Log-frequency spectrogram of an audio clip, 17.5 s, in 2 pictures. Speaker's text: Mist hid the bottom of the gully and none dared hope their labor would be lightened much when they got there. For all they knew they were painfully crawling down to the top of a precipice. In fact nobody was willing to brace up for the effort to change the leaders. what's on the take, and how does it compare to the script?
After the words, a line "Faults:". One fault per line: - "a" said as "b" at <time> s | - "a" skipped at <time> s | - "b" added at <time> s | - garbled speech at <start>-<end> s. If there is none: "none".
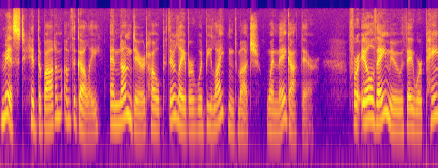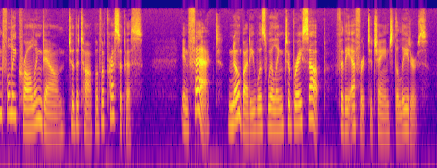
Mist hid the bottom of the gully and none dared hope their labor would be lightened much when they got there. For ill they knew they were painfully crawling down to the top of a precipice. In fact nobody was willing to brace up for the effort to change the leaders.
Faults:
- "all" said as "ill" at 7.2 s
